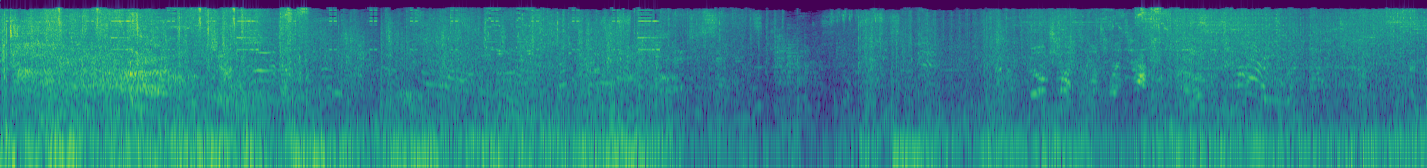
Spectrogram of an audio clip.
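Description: Loud explosions boom and crackle.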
